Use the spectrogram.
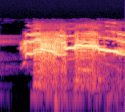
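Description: A loud, sustained high-pitched scream from a boy up in a haymow, starting abruptly and holding for about two seconds with a slight break midway, heard alone without speech.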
